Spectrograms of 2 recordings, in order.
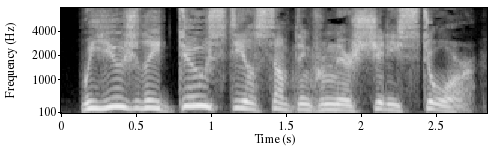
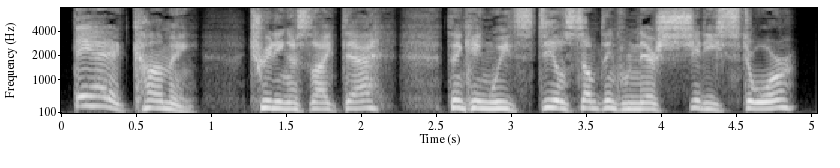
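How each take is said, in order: First: High retort leaning hard on "do"; stress on DO. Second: High-pitched indignation, lifting at "shitty store"; indignant, rising end. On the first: Sean corrects Kenny's excuse, stress on "do". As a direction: hit "do", then fall away to the end. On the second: Kenny defends stealing from "shitty store", indignant rising end. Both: Acted.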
